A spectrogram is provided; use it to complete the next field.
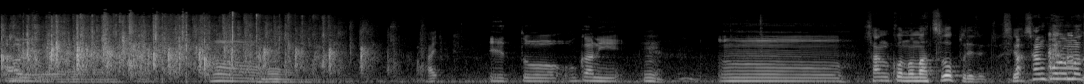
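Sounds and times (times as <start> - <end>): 
applause: 0.0 - 4.4
speech: 4.3 - 10.8.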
